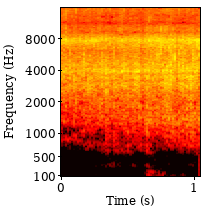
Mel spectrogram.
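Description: Hot oil sizzles loudly and continuously as boiled chickpeas are tipped into a pan, with a soft thud of the chickpeas landing midway and no talking.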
